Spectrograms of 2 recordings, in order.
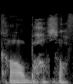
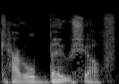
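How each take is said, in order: First: The first name is said with one syllable. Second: The first name is said with two syllables. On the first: The speaker calls it right. "but the name's Carl Bossoff" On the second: The speaker calls it wrong. "I was pronouncing the name as Carol Bossoff"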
